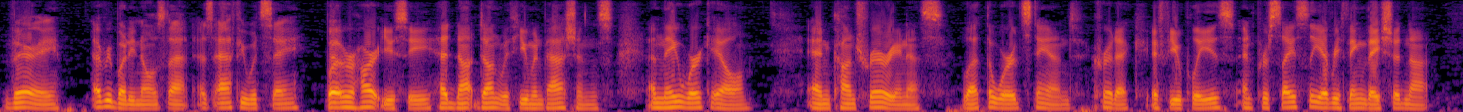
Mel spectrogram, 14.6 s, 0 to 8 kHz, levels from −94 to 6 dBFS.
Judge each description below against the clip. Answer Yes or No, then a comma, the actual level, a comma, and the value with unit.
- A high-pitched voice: No, low, 120 Hz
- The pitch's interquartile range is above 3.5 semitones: No, average, 2.7 semitones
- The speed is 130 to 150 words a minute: No, average, 160 wpm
